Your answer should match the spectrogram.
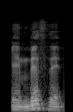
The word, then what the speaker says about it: en vez de: Le V est prononcé comme un V français. Souvent les apprenants ont tendance à le mettre ou à le prononcer comme un B, ce qui change le sens.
